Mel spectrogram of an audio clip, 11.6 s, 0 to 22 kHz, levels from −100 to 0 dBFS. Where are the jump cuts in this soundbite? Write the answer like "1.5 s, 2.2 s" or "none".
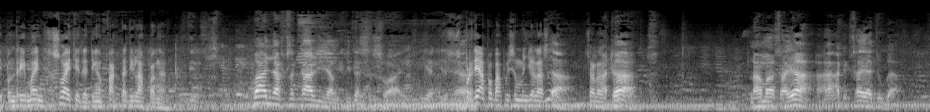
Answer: none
